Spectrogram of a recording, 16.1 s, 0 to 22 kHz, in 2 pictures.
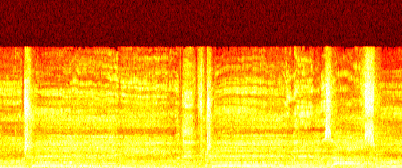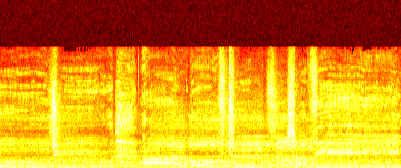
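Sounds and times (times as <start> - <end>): choir singing a hymn: 0.0 - 16.0
low sustained accompaniment: 0.0 - 16.0.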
